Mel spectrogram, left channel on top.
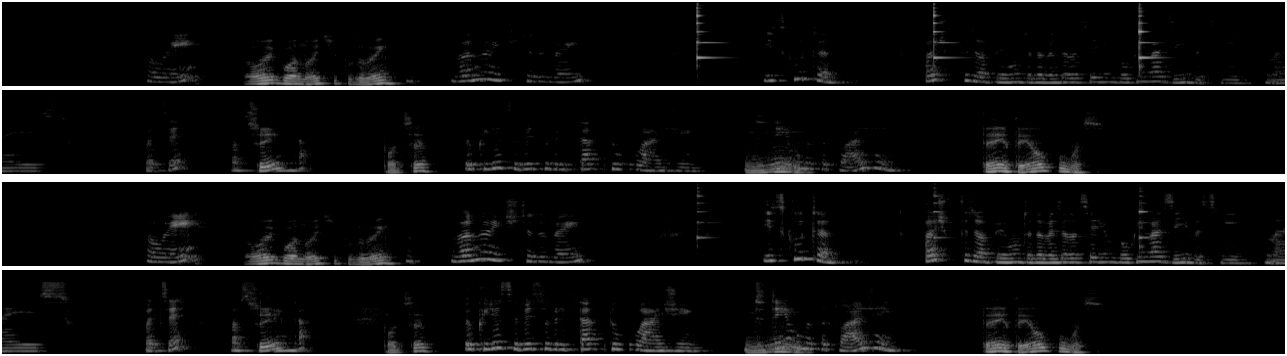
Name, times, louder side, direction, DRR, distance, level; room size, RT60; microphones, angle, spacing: voice 1, 1.4-2.1 4.0-4.1 4.5-5.9 6.6-6.8 7.6-8.6 9.2-13.5 14.3-14.7 15.1-15.9 16.4-16.7 17.5-20.0 20.3-21.9, right 6 dB, 80° right, 0.4 m, -46 dB
voice 2, 2.4-4.0 15.3-15.7 16.6-17.1 20.3-20.9 22.6-23.8, left 1 dB, 10° left, 0.4 m, -40 dB
Chink clink, 6.9-7.3 9.3-9.6 11.4-11.7, left 11 dB, 80° left, 0.4 m, -35 dB
3.7 x 2.2 x 3.9 m
head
